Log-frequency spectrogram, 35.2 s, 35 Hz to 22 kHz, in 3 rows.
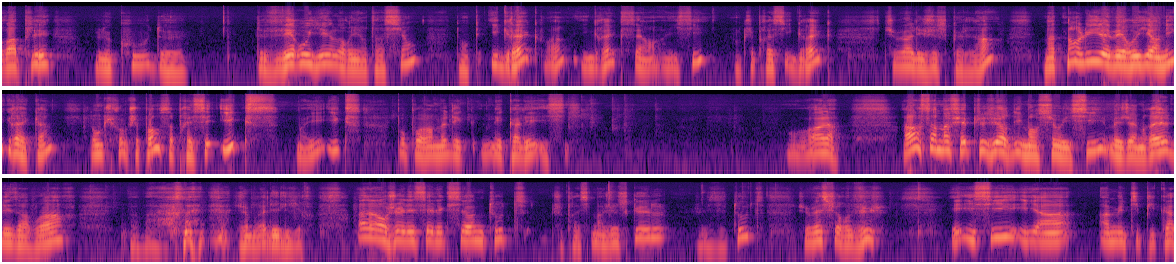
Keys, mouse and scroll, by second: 2.8 click, 7.0 y, 9.5 click, 14.0 x, 19.7 click, 27.5 click, 30.0 shift+click, 31.7 click, 33.1 scroll up 1.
